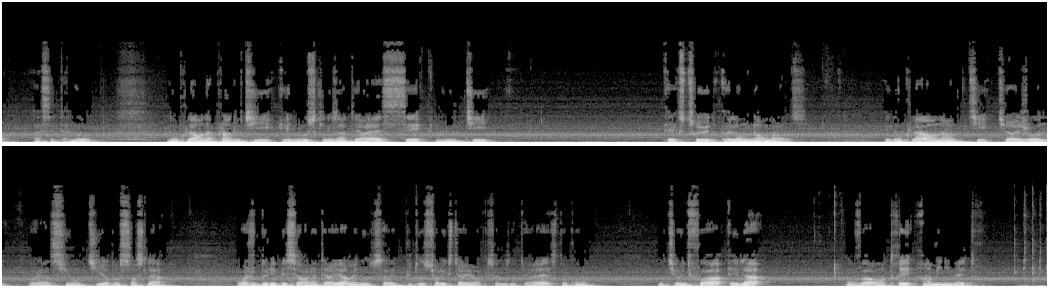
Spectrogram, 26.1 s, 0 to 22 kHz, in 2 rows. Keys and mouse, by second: 3.6 click, 4.6 click, 5.2 click, 5.6 click, 6.3-9.6 drag, 12.0-21.6 drag, 23.2-26.1 drag, 26.0 BackSpace.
